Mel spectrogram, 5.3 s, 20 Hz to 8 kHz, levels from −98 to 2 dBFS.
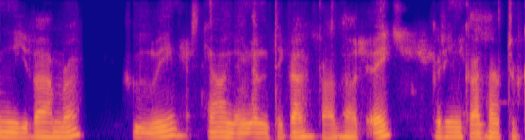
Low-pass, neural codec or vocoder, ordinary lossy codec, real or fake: none; codec, 16 kHz, 1 kbps, X-Codec, HuBERT features, trained on balanced general audio; none; fake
